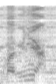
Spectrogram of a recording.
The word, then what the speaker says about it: Banias: Karena memang huruf Arabnya itu dibacanya B. Jadi nggak bisa dibilang Pan, dibilangnya Ban. Makanya disebut Banias.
